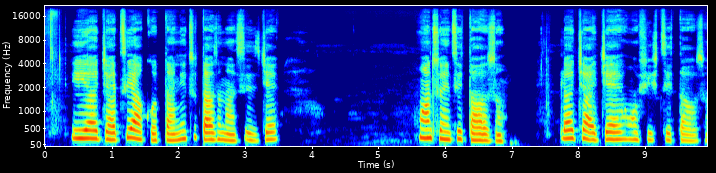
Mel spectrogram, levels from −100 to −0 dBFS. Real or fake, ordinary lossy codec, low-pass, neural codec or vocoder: fake; none; 19.8 kHz; vocoder, 44.1 kHz, 128 mel bands, Pupu-Vocoder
